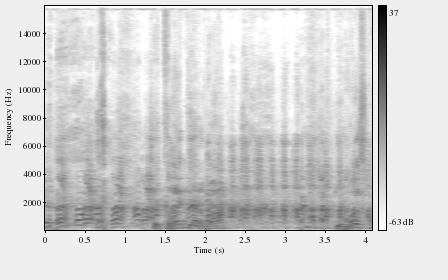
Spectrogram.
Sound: all laugh

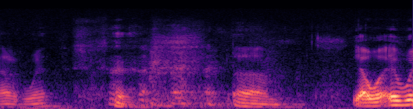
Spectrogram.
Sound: light laughter

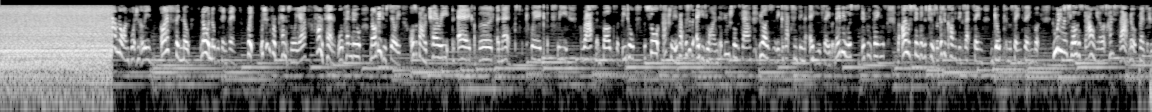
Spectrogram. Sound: fast talking

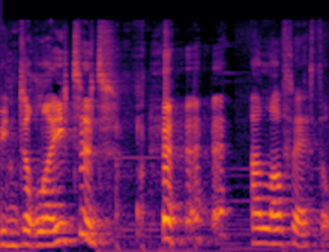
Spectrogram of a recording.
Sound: laughter

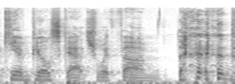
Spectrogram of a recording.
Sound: laughs

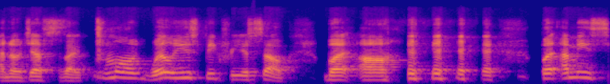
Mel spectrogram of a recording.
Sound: laughs

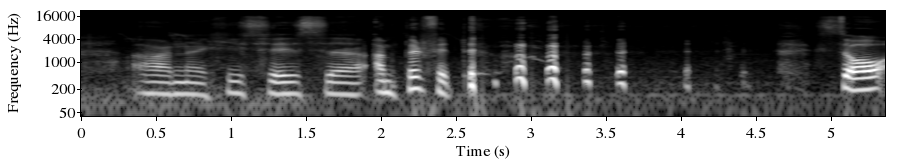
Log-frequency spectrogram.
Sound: laughs

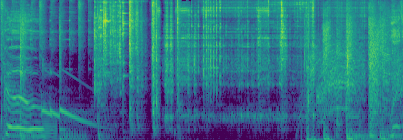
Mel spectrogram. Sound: clicks, whirring; hip hop music plays

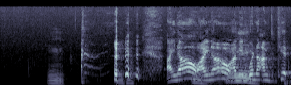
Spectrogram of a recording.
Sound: laugh

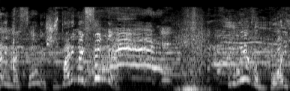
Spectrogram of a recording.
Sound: kids crying

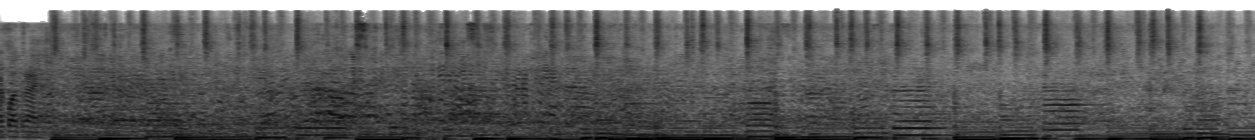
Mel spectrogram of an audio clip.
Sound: people chattering

